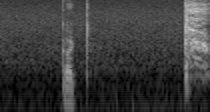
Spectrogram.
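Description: A man's short vocal sound with falling pitch, then a single click, then a sharp cough near the end.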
